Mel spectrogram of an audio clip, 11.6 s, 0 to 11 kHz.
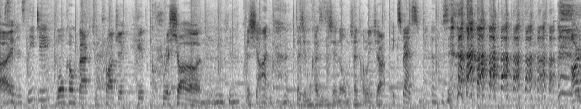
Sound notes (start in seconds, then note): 5.1 French accent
